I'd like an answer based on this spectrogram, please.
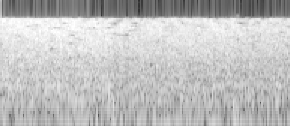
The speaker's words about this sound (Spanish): donde más llovió este lunes sin grandes incidencias es en la Safor, ríos de agua en plena calle.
